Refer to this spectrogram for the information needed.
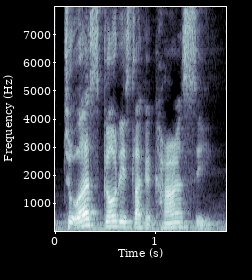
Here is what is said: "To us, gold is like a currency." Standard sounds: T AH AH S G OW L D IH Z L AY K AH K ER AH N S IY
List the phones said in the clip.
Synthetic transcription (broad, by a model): T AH AH S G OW D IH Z L AY K AH K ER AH N S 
